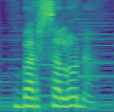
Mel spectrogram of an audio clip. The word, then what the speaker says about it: Barcelona: While Catalan has quite a few dialects, the standard Catalan in Barcelona pronounces unaccented a and e as schwa and unaccented o as u, so Barcelona is pronounced as Barcelona, and rabbit is pronounced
